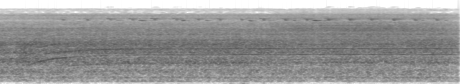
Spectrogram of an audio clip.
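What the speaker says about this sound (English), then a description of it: "So we have some more drilling to do." A steady, high-pitched whine of a power drill boring holes in metal for a trailer hitch, running continuously, loud and close, with no pauses and no voices.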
